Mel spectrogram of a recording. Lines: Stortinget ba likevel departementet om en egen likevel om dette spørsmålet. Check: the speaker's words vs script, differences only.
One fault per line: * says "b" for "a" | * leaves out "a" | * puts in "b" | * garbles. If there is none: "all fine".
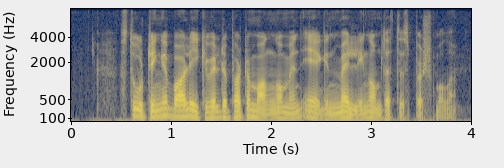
* says "melding" for "likevel"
